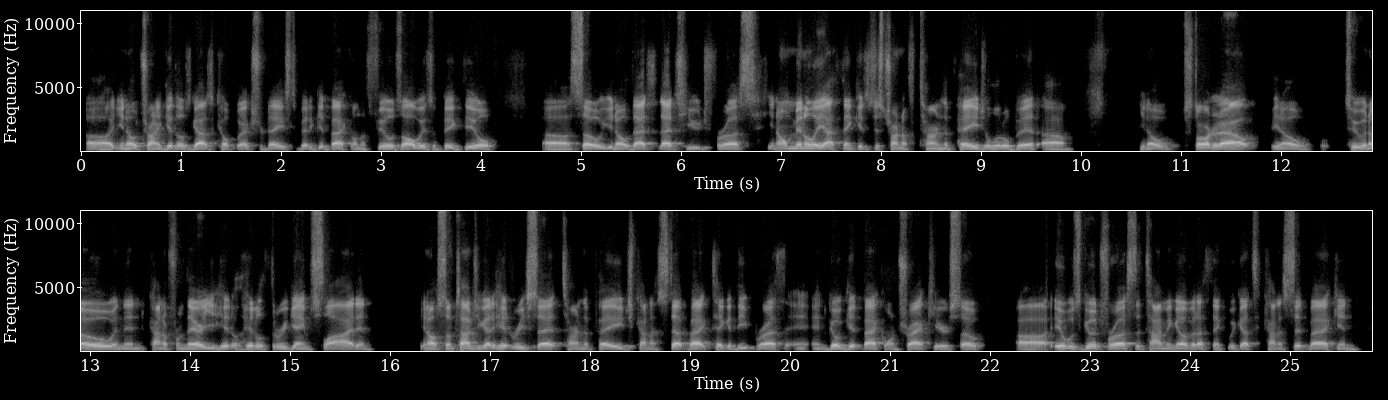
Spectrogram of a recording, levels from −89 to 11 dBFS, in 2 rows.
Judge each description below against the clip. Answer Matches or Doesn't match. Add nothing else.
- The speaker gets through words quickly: Matches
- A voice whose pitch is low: Matches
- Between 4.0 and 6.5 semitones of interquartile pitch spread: Matches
